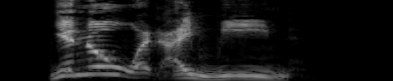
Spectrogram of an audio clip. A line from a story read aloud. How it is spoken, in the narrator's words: growled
